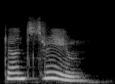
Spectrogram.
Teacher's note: The primary stress is placed on the second word and the secondary stress on the first word.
